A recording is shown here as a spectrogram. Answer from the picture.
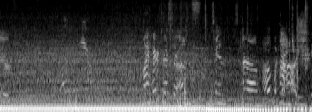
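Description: A vehicle's engine running steadily at low speed. Its pitch drops about four seconds in as the vehicle slows, and it fades out near the end as the vehicle comes to a stop.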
